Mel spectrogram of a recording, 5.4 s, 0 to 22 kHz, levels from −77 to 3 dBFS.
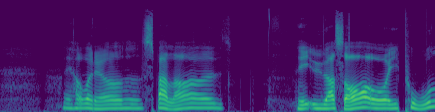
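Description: Word clock ticks run from 0.16 s to 5.33 s, about fifteen sharp clicks at a steady rate of roughly one every third of a second. The receiving device runs on its own clock, drifting about 70 ppm from the sender's, so one sample is dropped or repeated at each slip.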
